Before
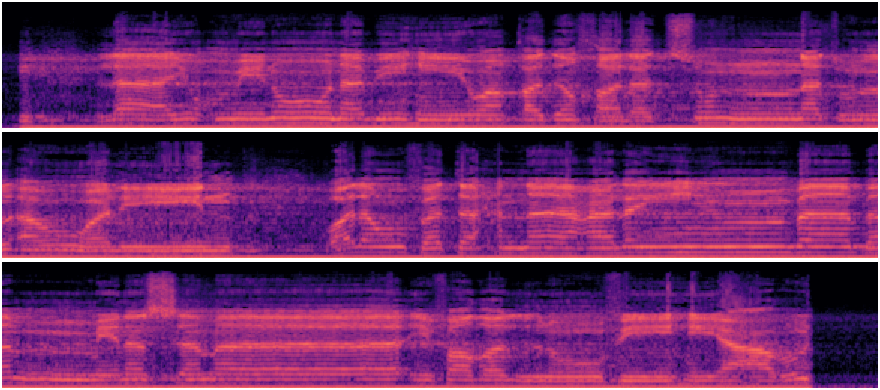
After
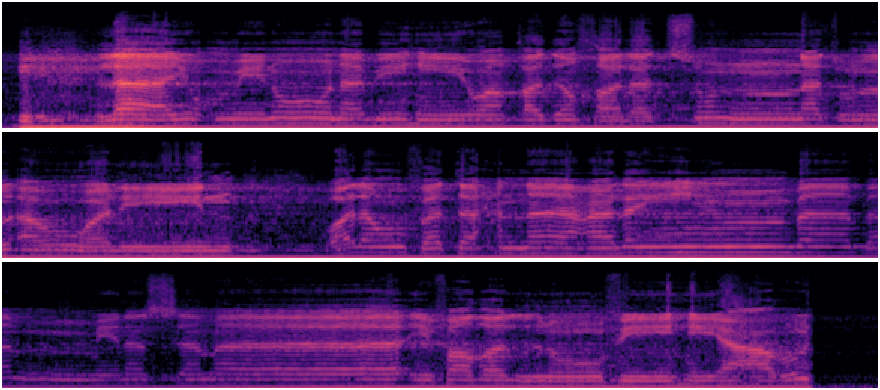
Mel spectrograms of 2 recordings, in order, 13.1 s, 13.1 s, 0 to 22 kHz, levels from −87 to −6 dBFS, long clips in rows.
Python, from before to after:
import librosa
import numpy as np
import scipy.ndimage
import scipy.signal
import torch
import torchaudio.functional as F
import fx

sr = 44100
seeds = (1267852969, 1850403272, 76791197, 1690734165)

y = fx.gain(x, sr, db=fx.line((0.63, 0.0), (1.03, -10.5), (8.06, -10.5), (8.81, -20.0), (9.53, -20.0), (10.54, -10.0)))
